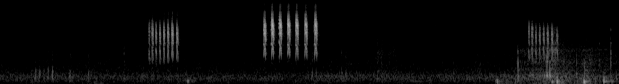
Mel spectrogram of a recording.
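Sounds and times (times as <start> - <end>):
desert sparrow rattling trills: 1.5 - 1.9, 2.6 - 3.2, 5.2 - 6.1
rustling: 3.4 - 6.1.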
